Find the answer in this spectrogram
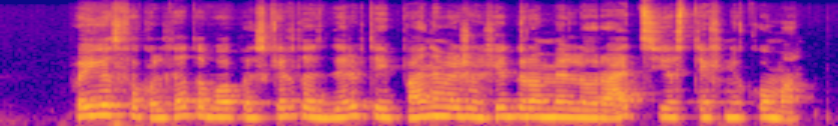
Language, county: Lithuanian, Vilnius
